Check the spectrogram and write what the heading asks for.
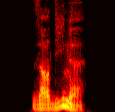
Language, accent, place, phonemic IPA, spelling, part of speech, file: German, Germany, Berlin, /zaʁˈdiːnə/, Sardine, noun, De-Sardine.ogg
- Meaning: sardine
